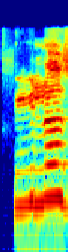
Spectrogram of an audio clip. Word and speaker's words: viele: Die Kinder hatten viele Süßigkeiten. Wie ist pronounced as für?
